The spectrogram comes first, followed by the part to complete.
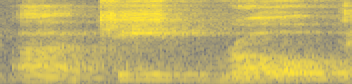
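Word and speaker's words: Chi Rho: birth of Jesus and we pointed out the key role and it looks like chimo but it's key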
